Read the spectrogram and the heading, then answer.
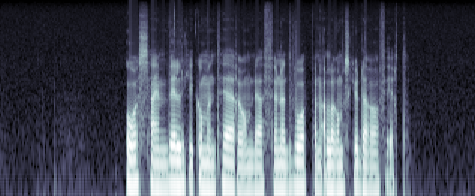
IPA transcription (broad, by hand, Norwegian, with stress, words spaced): ˈʔoːsˌhæɪm ˈʋɪl ˈɪkə kʊmənˈteːʁə ˈɔm ˈdeː ˈæːʁ ˈfʉnət ˈʋoːpən ˈæləʁ ˈɔm ˈskʉd ˈæːʁ ˈɑːʋˌfyːʁt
